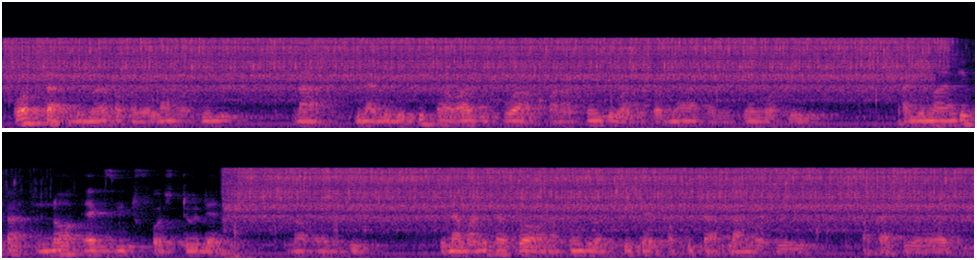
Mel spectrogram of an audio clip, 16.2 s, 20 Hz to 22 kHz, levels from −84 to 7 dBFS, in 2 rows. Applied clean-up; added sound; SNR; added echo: none; Sink (filling or washing) / Water tap, faucet; -3 dB; reverberation time 0.8 s.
